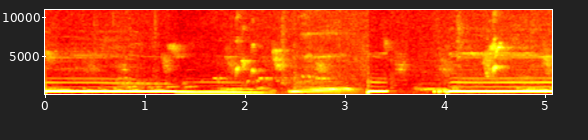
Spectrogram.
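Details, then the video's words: Kept puter pelung dove of Java, Indonesia, singing its pelung song: a long level whistled coo that slowly sinks, a rough gurgling break, a short sharp note, then another long steady drawn-out tone. "PUTER PELUNG MANGGUNG"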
